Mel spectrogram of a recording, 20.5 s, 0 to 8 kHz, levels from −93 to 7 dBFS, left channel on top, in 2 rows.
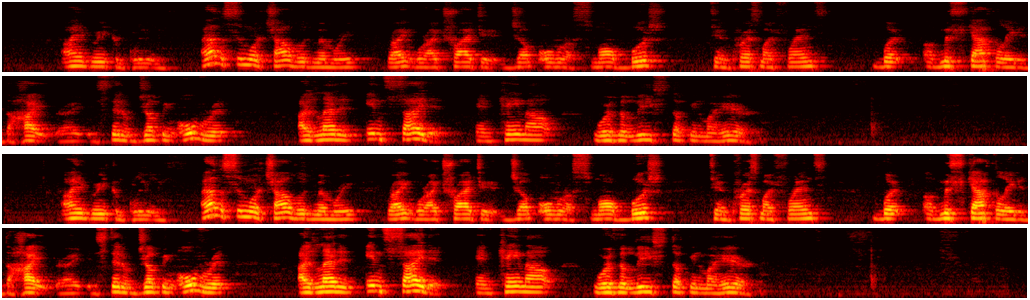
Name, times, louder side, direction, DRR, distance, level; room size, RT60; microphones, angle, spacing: voice 1, 0.6-1.6 2.0-3.5 3.9-6.6 7.1-8.2 8.7-12.5 13.2-14.7 15.0-15.8 16.2-17.8, right 6 dB, 80° right, 0.4 m, -31 dB
9.7 x 3.6 x 3.5 m
head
